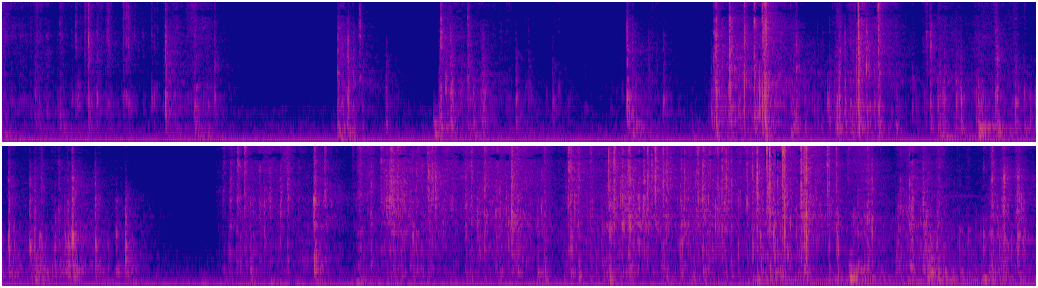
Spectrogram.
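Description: Plastic food bags crinkling and rustling as they are handled and set into clear plastic freezer-door bins, with light clicks and taps of the bags and hands against the plastic. The handling comes in bursts with short pauses.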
